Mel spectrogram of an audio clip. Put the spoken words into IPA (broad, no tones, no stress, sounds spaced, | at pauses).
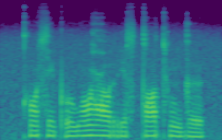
kʰ ɔ̃ s e pʼ o w ɔ̃ ʕ ɔ r e s tˤ ʏ tʰ ũ ɡ ə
